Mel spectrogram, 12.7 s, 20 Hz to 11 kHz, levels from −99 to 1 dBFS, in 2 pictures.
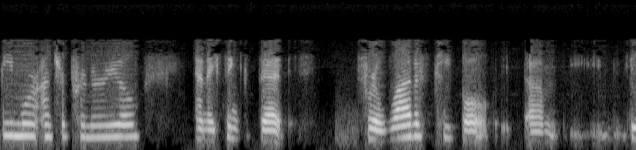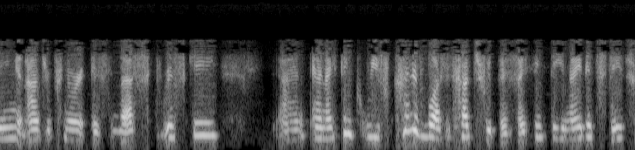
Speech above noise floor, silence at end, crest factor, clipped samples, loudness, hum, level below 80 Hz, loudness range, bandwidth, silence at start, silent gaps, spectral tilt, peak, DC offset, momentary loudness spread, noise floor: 33 dB; 0 s; 20 dB; under 0.1%; -26 LUFS; none; -68 dBFS; 3 LU; 5 kHz; 0 s; none; -8 dB/octave; -8 dBFS; under 0.1%; 12 LU; -60 dBFS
